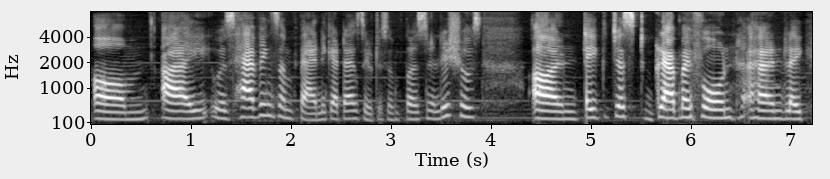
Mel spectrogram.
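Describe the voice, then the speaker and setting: A woman from India, a doctoral student, giving a calm interview account. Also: mid-range voice, a little slow. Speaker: PhD student in biology. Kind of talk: interview testimony. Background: soft music.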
